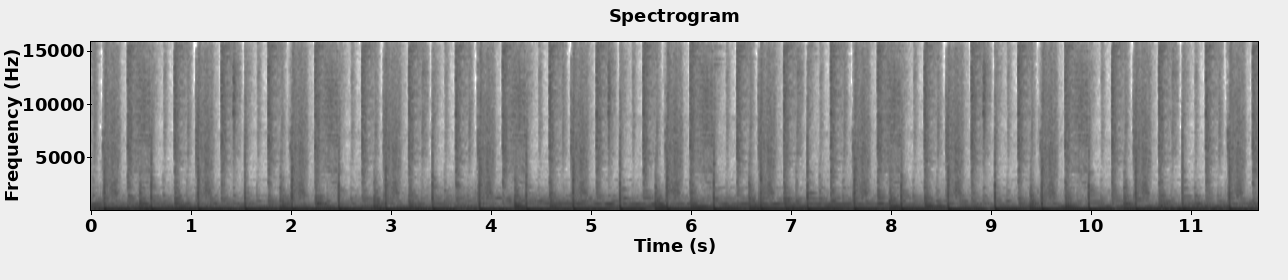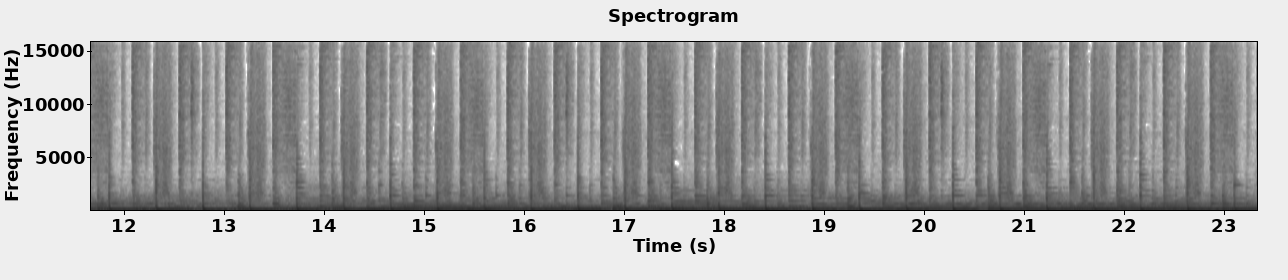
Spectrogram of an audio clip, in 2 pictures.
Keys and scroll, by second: 10.2 e, 18.7 w.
